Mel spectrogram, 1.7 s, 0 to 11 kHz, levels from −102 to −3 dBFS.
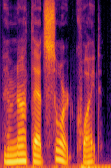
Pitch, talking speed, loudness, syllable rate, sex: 135 Hz, 180 wpm, -16 LUFS, 4.8 syllables/s, male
